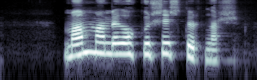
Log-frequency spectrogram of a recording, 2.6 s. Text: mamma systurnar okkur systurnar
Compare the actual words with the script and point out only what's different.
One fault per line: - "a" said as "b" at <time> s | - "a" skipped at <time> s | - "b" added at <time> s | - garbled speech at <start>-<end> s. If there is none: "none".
- "systurnar" said as "með" at 1.1 s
